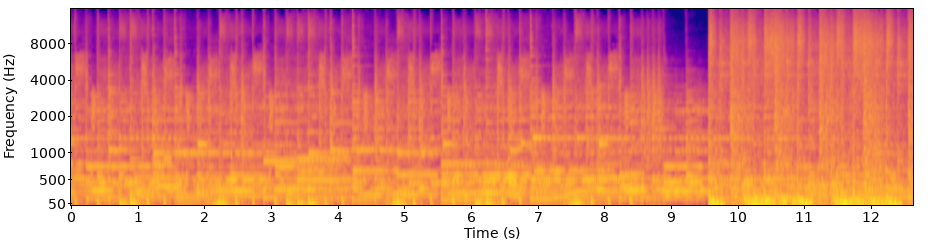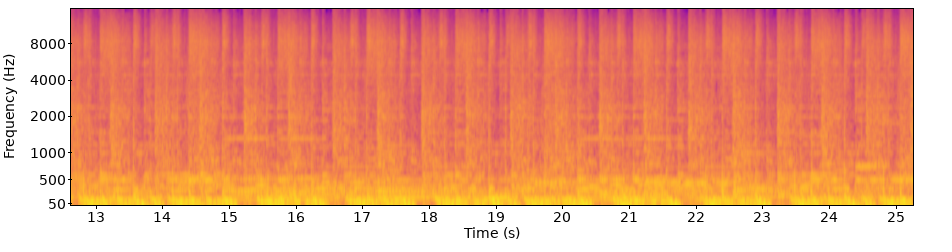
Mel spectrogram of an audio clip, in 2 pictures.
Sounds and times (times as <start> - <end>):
Music: 0.0 - 25.2.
